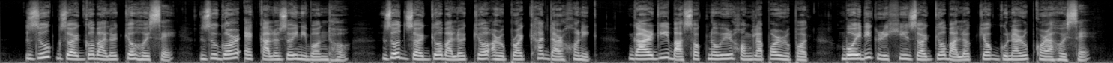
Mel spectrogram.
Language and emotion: Assamese, neutral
